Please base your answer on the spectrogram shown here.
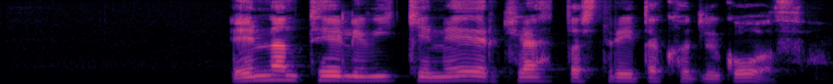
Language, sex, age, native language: Icelandic, male, 20-29, Icelandic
